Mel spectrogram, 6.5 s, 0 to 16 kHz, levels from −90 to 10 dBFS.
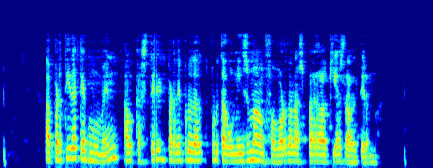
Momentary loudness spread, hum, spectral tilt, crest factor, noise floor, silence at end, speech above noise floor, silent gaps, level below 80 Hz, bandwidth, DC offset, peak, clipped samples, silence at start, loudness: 5 LU; none; -6.5 dB/octave; 18 dB; -60 dBFS; 0.85 s; 37 dB; 0.43-0.56 s, 0.63-0.67 s; -66 dBFS; 7.6 kHz; under 0.1%; -6 dBFS; under 0.1%; 0.05 s; -23 LUFS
